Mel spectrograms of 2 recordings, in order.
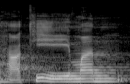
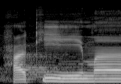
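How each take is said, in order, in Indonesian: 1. Kata ini berakhir dengan bunyi n. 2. Kata ini berakhir dengan vokal terbuka yang panjang. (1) "asalnya dibaca hakiman" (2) "dibacanya hakima, maknya dibaca panjang ya, dua harokat"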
